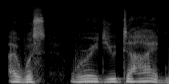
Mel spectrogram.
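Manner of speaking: plain reading voice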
